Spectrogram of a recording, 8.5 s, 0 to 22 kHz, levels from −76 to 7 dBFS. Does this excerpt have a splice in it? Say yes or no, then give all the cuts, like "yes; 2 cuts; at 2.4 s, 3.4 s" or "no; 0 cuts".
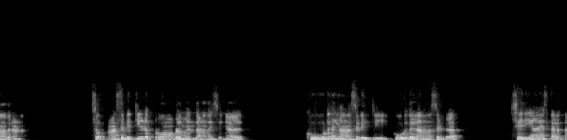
no; 0 cuts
